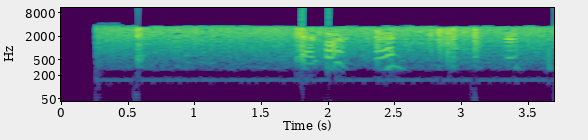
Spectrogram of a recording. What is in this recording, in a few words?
Highway Patrol, Phoenix Metro West Area, scanner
